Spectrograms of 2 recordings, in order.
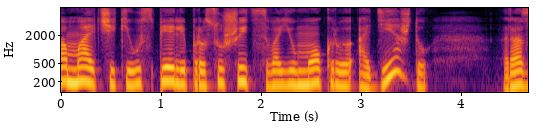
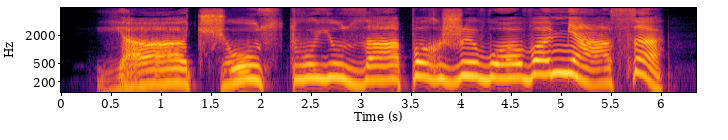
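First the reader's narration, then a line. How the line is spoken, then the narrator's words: Terrible roar of ogre. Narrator (Russian): заревел людоед страшным голосом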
